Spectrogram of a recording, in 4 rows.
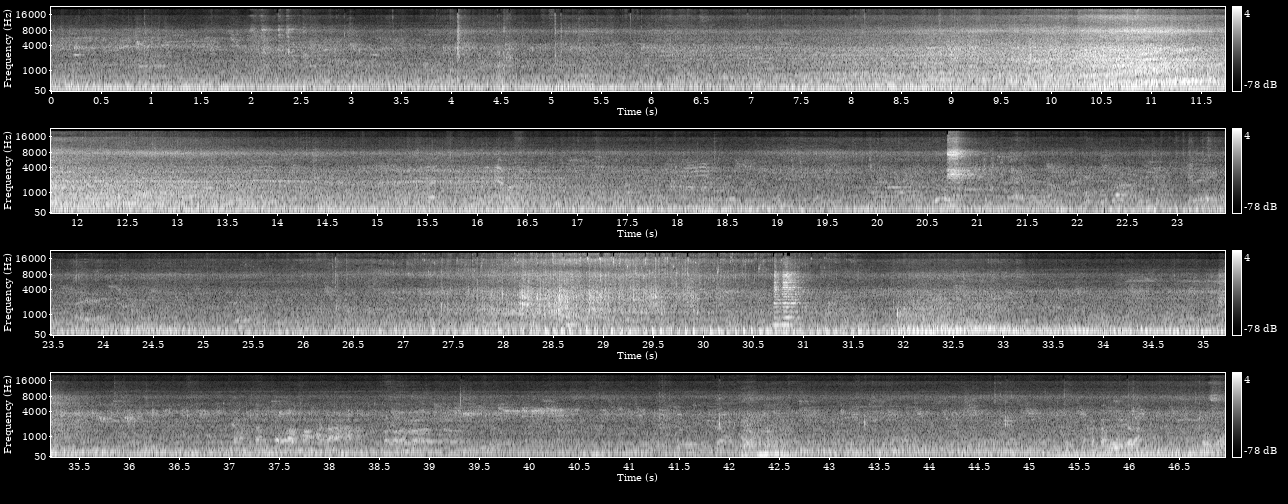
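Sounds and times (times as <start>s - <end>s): vehicle passing by: 7.0s - 17.8s, 22.4s - 35.9s
short horn beep: 30.6s - 31.2s.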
